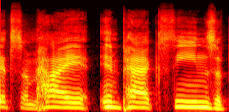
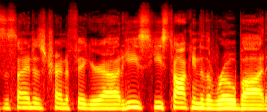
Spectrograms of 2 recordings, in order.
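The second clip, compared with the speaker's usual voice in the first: ordinary talk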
